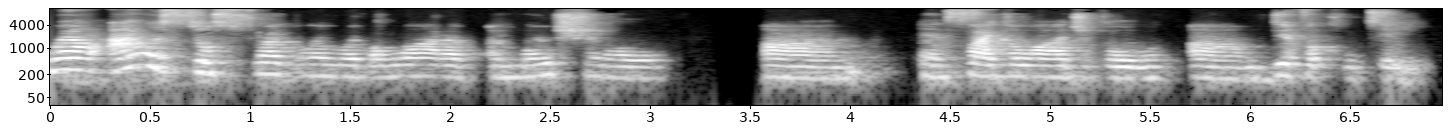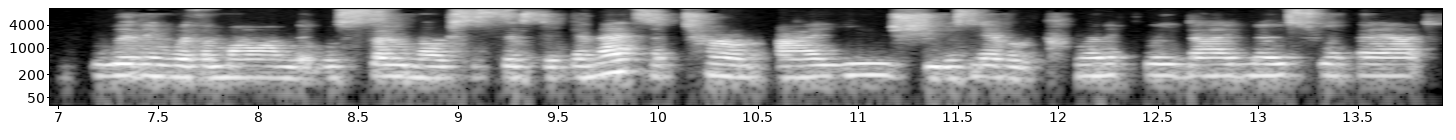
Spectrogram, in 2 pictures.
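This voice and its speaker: A woman with a Southern US accent, moderate pace and fairly even intonation. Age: 60s. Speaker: memoir author. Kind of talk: interview. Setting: video call.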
